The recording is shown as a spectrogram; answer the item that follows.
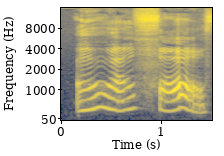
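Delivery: very high, very loud, jeering falsetto squeak. Reading a story aloud, someone mocks the humiliated girl, squeaky falsetto. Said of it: "someone squeaked in a falsetto voice".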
